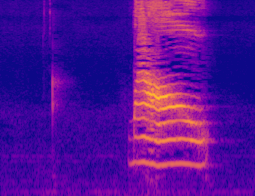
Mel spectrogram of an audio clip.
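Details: Pet African grey parrot copying a cat's meow: one drawn-out, nasal, harmonic mew lasting under a second and dipping slightly in pitch, preceded by a faint click in an otherwise silent room.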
